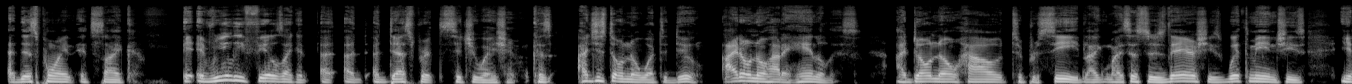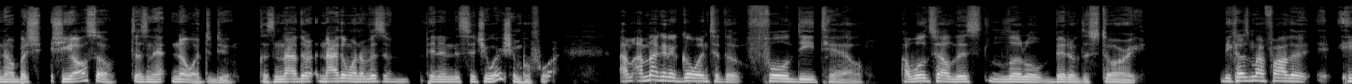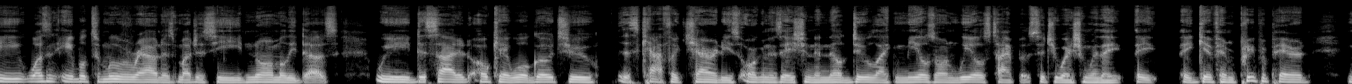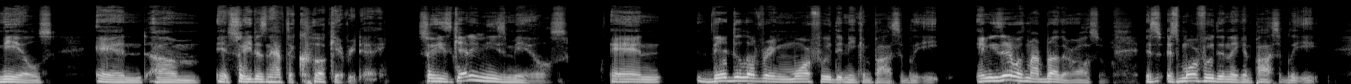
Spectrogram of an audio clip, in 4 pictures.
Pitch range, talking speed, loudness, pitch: 105-130 Hz, 190 wpm, -19 LUFS, 115 Hz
